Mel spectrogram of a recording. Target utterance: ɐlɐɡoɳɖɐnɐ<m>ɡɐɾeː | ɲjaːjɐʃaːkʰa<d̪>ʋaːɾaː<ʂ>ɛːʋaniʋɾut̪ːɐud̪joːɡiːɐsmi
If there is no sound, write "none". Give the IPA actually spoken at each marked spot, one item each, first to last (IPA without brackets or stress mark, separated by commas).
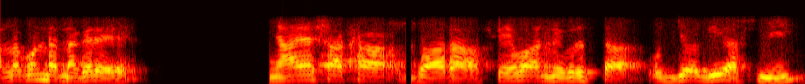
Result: none, d̪, s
